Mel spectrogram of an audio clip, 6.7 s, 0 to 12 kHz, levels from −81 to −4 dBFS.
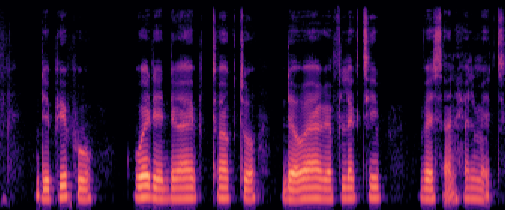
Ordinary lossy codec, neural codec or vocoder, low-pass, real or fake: none; none; 10.8 kHz; real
